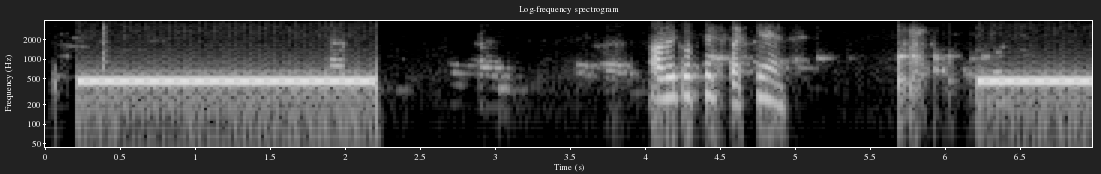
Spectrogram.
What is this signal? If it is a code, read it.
Ringback tone (North America), 440 + 480 Hz, with speech.
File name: out- - - - - .10932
